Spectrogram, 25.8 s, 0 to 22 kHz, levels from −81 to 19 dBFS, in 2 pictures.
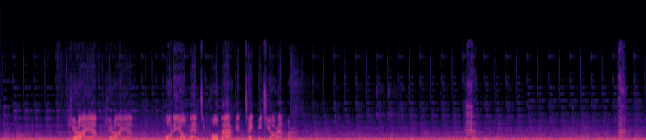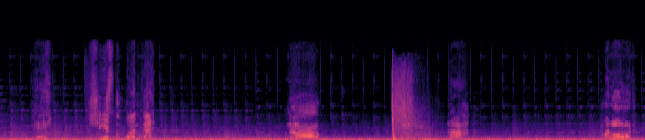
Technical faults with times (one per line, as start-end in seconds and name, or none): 1.48-3.62 doubled audio track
